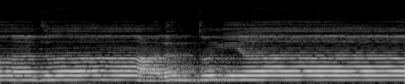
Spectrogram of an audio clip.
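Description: A man's voice chanting an Arabic elegy in long held notes, the lamentation recited in a Muharram majlis. The pitch dips and bends briefly about a second and a half in, then settles into one long sustained note.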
